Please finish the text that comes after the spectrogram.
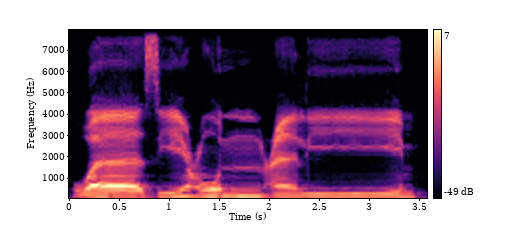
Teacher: Idhar itu cara bacanya, ilhar, cara bacanya adalah dengan cara dijelaskan sukunnya tapi tidak diputus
